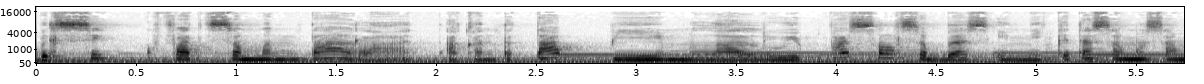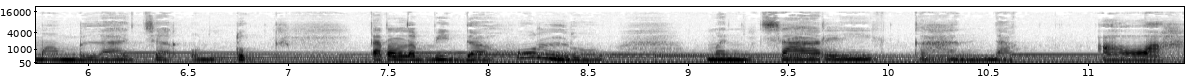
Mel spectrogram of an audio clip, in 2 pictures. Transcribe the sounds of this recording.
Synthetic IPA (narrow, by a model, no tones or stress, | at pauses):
bərsik | fat̪̚səmənt̪aɾa̰ | akant̪ət̪apiməlaluipasalsəbəlasinikit̪asamasamabəlad͡ʒarunt̪ʊk̚ | t̪ərləbɪhdahulu | məɲt͡ʃaɾikəɦəndak̚ | ʔalah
